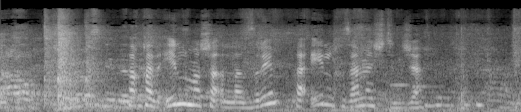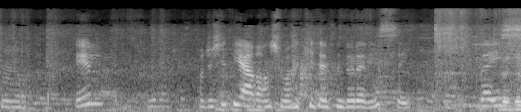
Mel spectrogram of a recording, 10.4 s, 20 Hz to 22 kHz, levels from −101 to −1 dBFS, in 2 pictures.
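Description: No technical faults can be heard anywhere in the audio. Nothing in the recording or playback chain draws attention to itself at any point.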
